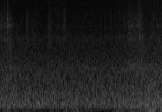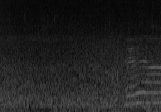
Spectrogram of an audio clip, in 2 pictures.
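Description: Steady, even outdoor wind-and-sea ambience with no distinct events. Just before the end a pitched tone glides up into a held note.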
